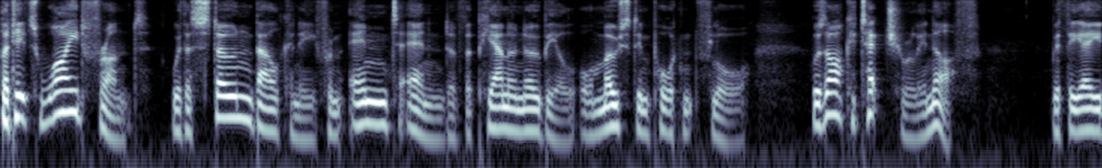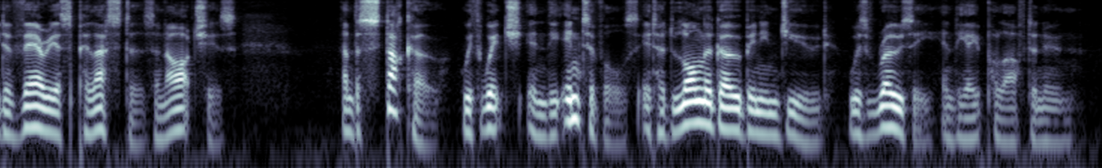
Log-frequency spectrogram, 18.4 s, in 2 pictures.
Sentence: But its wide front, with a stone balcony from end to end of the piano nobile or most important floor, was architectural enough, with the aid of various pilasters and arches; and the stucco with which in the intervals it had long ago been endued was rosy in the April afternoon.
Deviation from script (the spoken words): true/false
false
